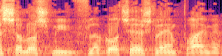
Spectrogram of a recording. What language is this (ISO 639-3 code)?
heb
